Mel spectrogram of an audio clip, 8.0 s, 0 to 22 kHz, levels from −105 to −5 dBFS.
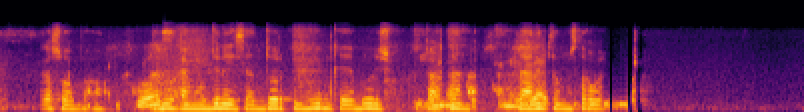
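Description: From 0.79 to 1.37 s the speech is pushed down in level, with the deepest dips reaching around 40 dB. The likely cause is speech suppressed in double talk: with both ends talking, the echo canceller turned down the near talker along with the echo.

From 1.34 to 1.83 s a faint delayed copy of the speech, about 15 dB below it and trailing by 266 ms, comes through. This is likely an echo leak, where loudspeaker sound reached the far-end microphone and was not fully cancelled.

The same suppression returns from 1.89 to 3.4 s, 3.95 to 5.05 s and 5.48 to 6.25 s, chopping and dipping the speech. The echo returns from 4.25 to 5.79 s and 6.23 to 6.5 s, still 266 ms behind and now about 10 dB down.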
